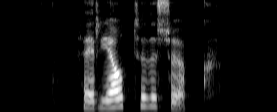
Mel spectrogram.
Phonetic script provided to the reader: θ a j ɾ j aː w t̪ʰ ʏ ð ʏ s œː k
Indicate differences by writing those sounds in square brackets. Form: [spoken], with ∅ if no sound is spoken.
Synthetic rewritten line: θ [e] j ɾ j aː w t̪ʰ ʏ ð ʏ s œː k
